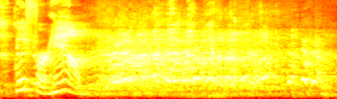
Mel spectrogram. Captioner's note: audience laughing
